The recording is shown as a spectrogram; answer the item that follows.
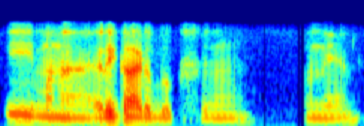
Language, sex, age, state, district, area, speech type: Telugu, male, 18-30, Telangana, Peddapalli, rural, conversation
